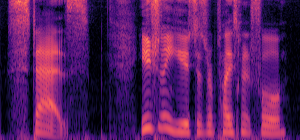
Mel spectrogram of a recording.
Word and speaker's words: STAS: an acronym meaning sexual terms actions and sounds pronounced stars usually used as replacement for that's what she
